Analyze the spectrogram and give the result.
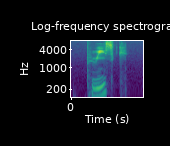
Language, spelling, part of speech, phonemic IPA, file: French, puisque, conjunction, /pɥisk/, Fr-puisque.ogg
- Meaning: since, because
